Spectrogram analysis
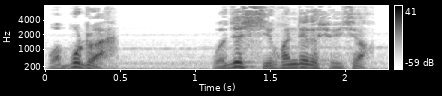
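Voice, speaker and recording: A man's voice: medium pitch, sing-song, brisk, breathy edge, no echo, soft background music. A man voicing a defiant young female student who argues with her mother, cold at times and near tears at others. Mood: upset. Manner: cold, then tearful and shouting. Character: angry young woman student, defiant daughter.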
